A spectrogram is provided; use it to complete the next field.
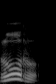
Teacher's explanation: রয়ের উপরে পেশ এসে র পুর করে বা মুখটা গোল করে পড়তে হবে।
